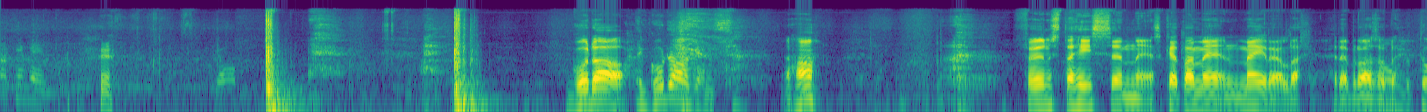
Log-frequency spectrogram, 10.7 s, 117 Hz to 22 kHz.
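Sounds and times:
speech: 0.3 - 1.0, 4.3 - 6.2, 7.1 - 10.6
car door clunking open: 2.0 - 2.4, 3.4 - 3.8.

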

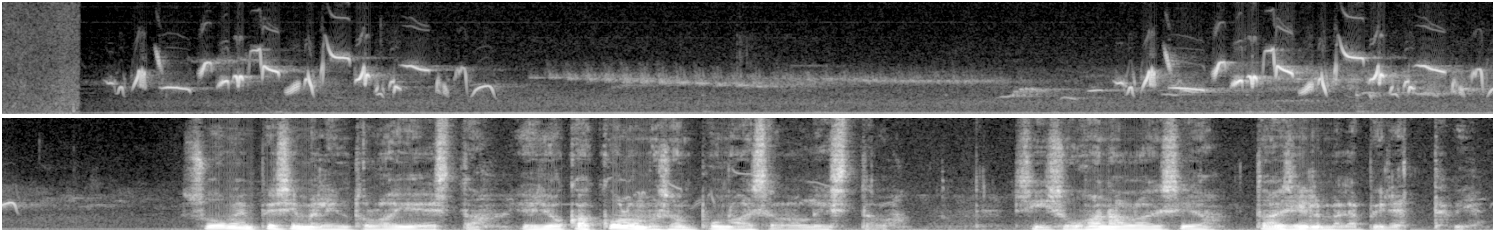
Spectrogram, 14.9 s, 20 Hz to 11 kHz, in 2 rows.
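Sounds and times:
rustic bunting singing: 0.4 - 14.9
speech: 8.4 - 14.9.

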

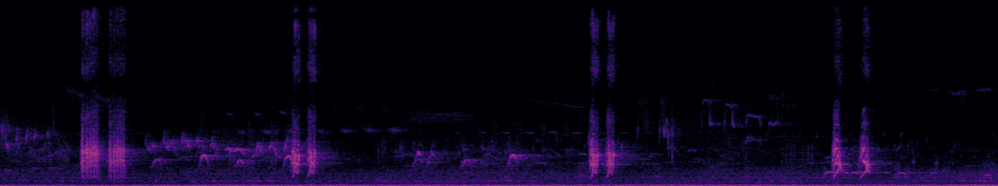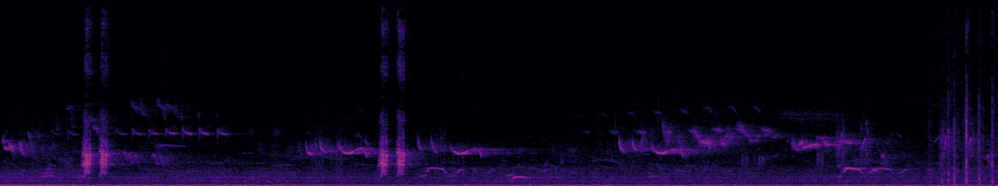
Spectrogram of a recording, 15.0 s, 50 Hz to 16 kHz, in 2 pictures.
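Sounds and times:
steady low outdoor rumble: 0.0 - 14.9
fieldfare giving harsh chattering calls: 2.0 - 2.5, 3.7 - 5.0, 6.2 - 8.6, 10.2 - 11.7, 13.5 - 14.9.

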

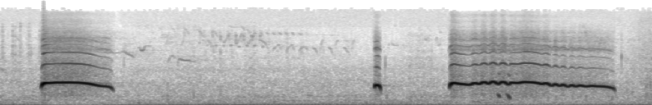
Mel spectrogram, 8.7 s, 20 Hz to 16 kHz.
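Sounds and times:
person imitating a male tawny owl's three-part courtship hoot: 0.6 - 1.5, 6.0 - 8.2.

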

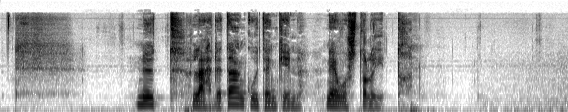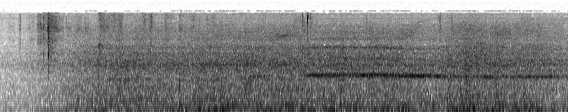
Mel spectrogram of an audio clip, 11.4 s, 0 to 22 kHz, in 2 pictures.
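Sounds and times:
speech: 1.4 - 4.2
train rumbling on rails: 5.2 - 11.3.

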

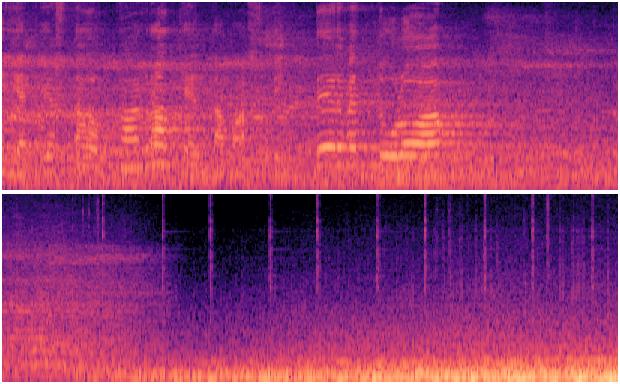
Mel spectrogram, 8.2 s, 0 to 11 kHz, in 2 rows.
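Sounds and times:
speech: 0.3 - 3.2
car engine rumbling while parallel parking: 5.0 - 8.2
car turn signal ticking: 5.1 - 8.2.

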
